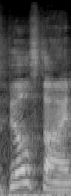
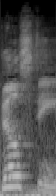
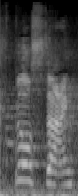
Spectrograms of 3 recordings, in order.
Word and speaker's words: Bilstein: series shocks it is bilstein it is not bilstein it is bilstein kevin corrected me because i pronounced it wrong one time anyways these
